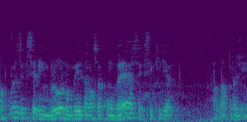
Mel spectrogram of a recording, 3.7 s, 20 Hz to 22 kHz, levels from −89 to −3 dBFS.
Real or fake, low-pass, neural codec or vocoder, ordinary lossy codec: fake; none; codec, 16 kHz, 16 kbps, FreqCodec, smaller model; none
